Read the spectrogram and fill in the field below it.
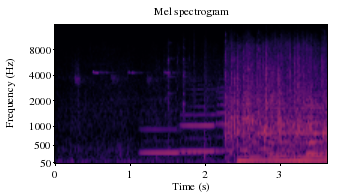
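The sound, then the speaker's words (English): A quiet stretch with a few faint clicks and whistling tones gives way to a loud, dense wash of street bustle as horses and carriages move along a busy street in London. “Worthing negotiates a busy street that's bustling with horses and carriages”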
